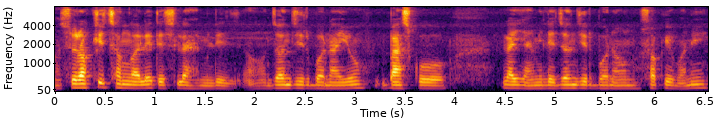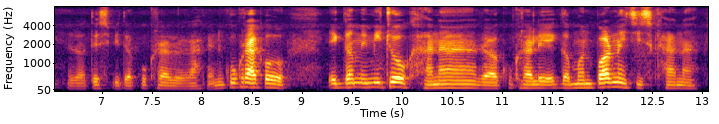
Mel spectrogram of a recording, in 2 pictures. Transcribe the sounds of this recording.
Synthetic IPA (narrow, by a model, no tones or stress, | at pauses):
suɾʌk̚t͡sʰit̪sʌŋɡʌlet̪eslajɦamiled͡zʌnd͡zirbʌnajõbãsko | lajɦamiled͡zʌnd͡zirbʌnawnusʌkjobʱʌnerʌt̪esbit̪rʌkukʰralarakʰʌnikukʰɾakoek̚d̪ʌmʌjmiʈʰokʰanarʌkukʰraleːk̚d̪ʌmːʌnpʌrnʌjt͡sid͡zkʰana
